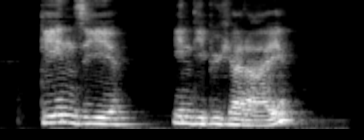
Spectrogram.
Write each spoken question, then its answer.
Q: Gehen Sie in die Bücherei?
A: Nein, Sie gehen nicht in die Bücherei, sondern Sie gehen in den Zoo.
